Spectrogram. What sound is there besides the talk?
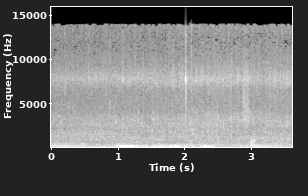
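flowing water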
